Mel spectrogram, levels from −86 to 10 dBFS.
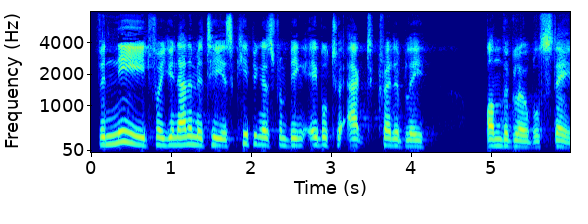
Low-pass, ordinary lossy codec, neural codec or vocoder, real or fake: none; none; none; real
